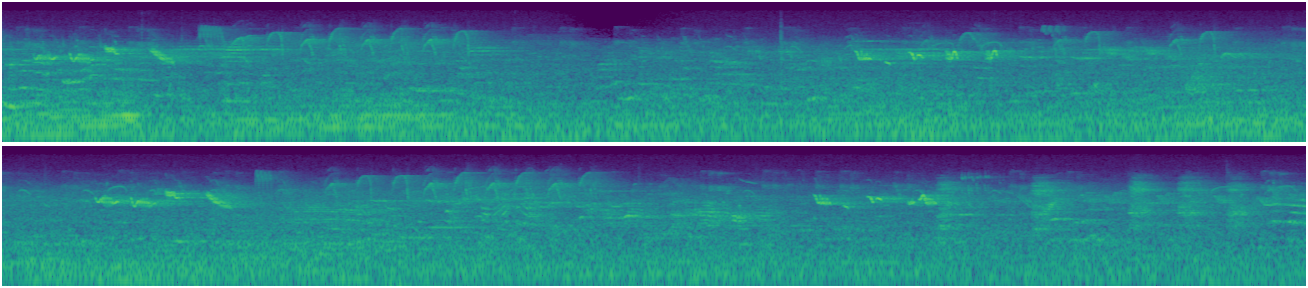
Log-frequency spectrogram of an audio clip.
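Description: Small birds chirping in several short runs of quick, high chirps over a steady outdoor background hiss.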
